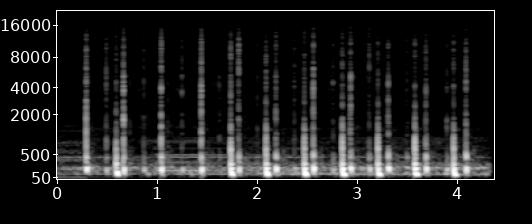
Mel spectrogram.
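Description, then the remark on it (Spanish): Quick, rhythmic hoofbeats of approaching horses clop in an uneven gallop pattern, about twenty sharp thuds over a few seconds at a steady loudness, with no voices. “Entonces quiero que te imagines que está ahí Eliseo en sus propios asuntos y de repente escuchas los caballos venir.”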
